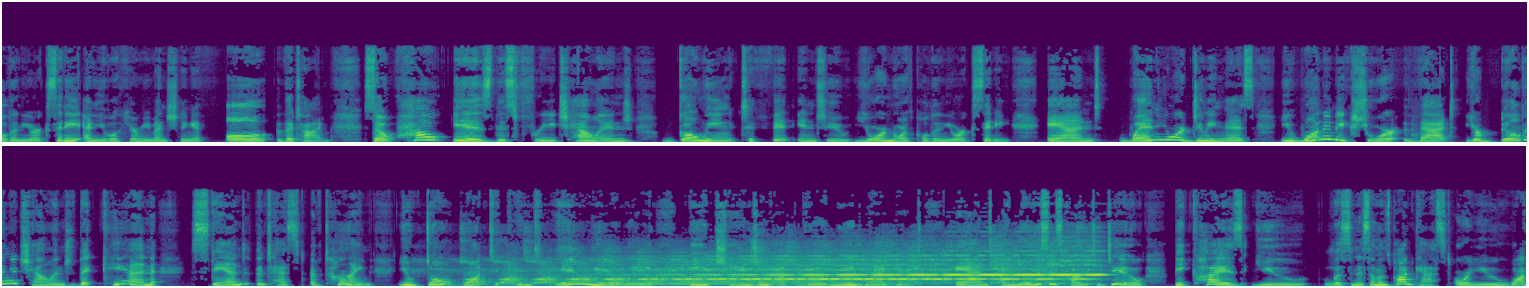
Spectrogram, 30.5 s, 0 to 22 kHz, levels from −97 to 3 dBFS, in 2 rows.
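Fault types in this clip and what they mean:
Feedback howl: from 19.29 to 26.59 s, a microphone-to-loudspeaker loop gains level each pass, building a tone around 2 kHz, with repeats about 300 ms apart, peaking about 5 dB above speech.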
